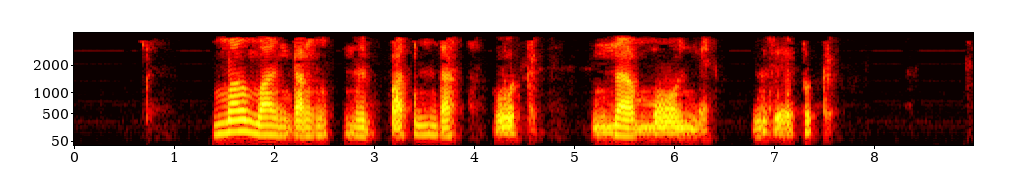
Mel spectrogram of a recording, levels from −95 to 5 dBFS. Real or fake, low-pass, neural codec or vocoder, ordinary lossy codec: fake; 3.6 kHz; vocoder, 22.05 kHz, 80 mel bands, HiFi-GAN; MP3, 24 kbps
